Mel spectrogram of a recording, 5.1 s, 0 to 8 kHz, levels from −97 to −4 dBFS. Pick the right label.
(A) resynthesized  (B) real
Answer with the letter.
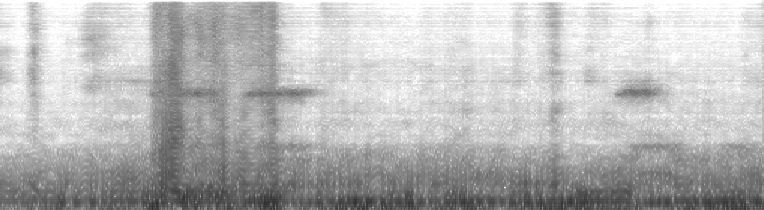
A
